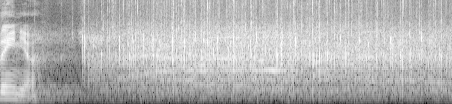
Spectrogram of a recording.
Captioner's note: audience applauding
